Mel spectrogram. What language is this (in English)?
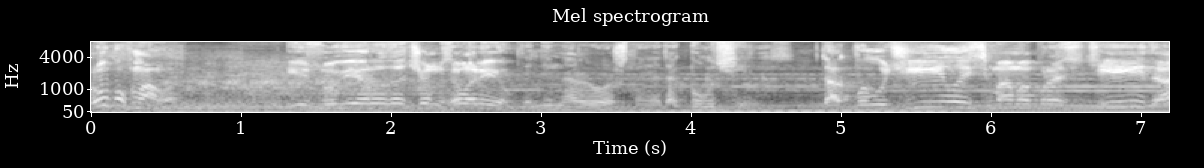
Russian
